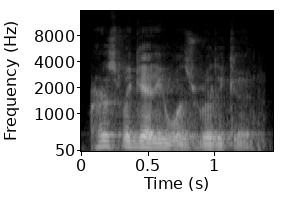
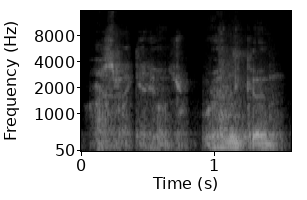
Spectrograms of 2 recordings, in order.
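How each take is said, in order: First: Said in the usual way. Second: Hushed confiding whisper. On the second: Shown as a demonstration. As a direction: repeat it in a breathy whisper.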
